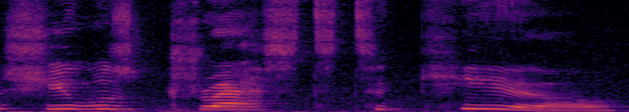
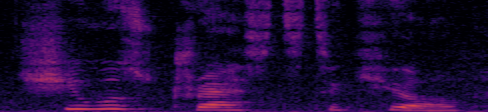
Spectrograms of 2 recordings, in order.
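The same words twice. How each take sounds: First: Slow, deliberate read of "dressed to kill"; slow model read. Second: "She was dressed to kill" said again, softer and settled; softer repeat. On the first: Teacher presenting the idiom to students, slow and deliberate. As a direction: spell "she was dressed to kill" out slowly for the class. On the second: Teacher repeating the idiom for learners, quieter. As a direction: repeat it quietly to let it sink in. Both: Shown as a demonstration. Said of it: "Next one".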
